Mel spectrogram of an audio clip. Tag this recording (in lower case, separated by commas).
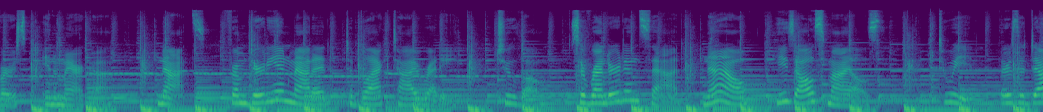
speech, music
